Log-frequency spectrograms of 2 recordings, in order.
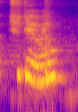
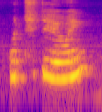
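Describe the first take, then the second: First: The words are squeezed into a very short form. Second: The word are is dropped and words run together. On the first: "sometimes it becomes even shorter"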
